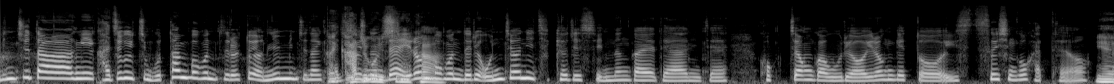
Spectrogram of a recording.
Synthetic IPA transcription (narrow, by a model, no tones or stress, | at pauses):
mind͡ʑudaŋikad͡ʑiɡoit̚t͡ɕ͈imotʰanbubundɯɾɯɭt͈ojʌnʎiɭmind͡ʑudaŋikad͡ʑiɡaoinːɯnde̞iɾʌnbubundɯɾiond͡ʑʌɲit͡ɕikʰjʌd͡ʑiɭs͈uinːɯnɡae̞de̞ɦanind͡ʑe̞ | kʌk̚t͡ɕ͈ʌŋɡwauɾjʌiɾʌnɡe̞t͈ois͈ɯɕʰinɡʌk͈atʰe̞̰jo̰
